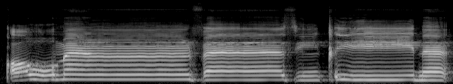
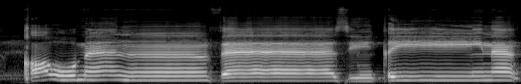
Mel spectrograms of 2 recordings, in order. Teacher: قاف واو زبر قو میں لمبا نہیں کریں گے، واولین کا قاعدہ ہوتا ہے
